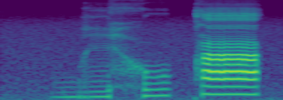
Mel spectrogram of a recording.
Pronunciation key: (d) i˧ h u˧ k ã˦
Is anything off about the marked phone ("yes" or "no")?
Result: yes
